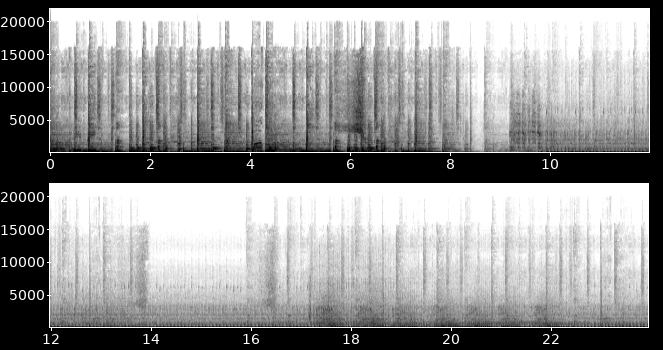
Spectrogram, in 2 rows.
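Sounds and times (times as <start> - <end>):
motorcycle engine starting and idling: 9.2 - 23.9.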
